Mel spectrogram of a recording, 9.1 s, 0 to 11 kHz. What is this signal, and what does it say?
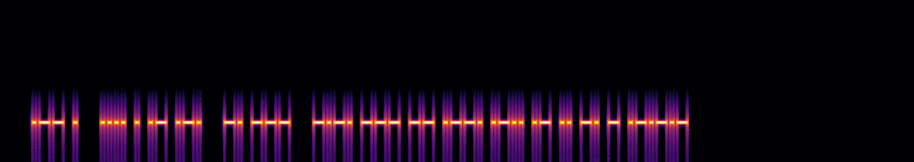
Morse code, heard as a keyed tone, about 34 wpm, 700 Hz. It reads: WE HEAR NO COMPLAINT.
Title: Sentences from Top 1400 Words 35wpm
